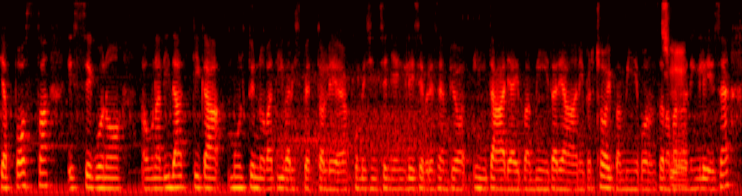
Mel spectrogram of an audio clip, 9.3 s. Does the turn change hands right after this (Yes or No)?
No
